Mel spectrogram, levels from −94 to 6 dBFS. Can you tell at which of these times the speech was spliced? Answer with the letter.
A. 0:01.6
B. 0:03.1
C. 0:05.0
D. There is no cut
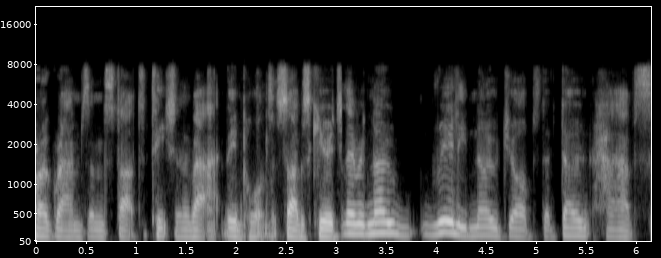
B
